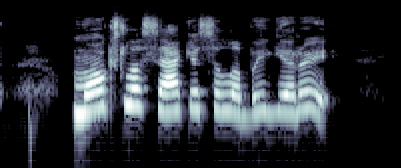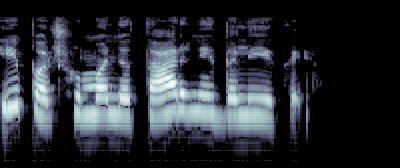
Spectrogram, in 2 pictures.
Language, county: Lithuanian, Vilnius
